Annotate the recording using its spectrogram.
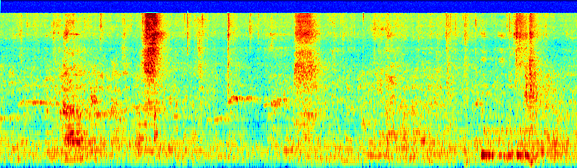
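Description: Young men shout and call out in an echoing covered space.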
